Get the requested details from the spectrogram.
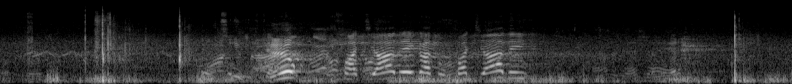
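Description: A football is kicked with sharp thumps outdoors.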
